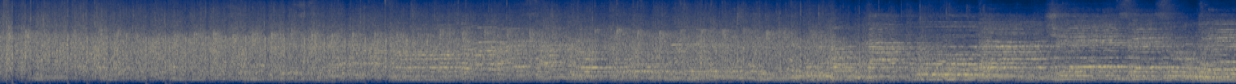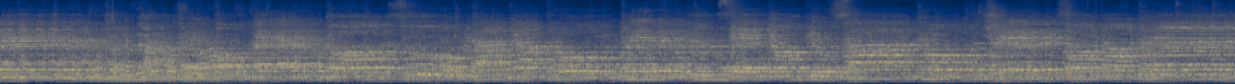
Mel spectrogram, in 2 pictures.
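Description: Applause from a church congregation over choir singing. The clapping fades after about ten seconds, leaving the choir singing on its own.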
